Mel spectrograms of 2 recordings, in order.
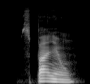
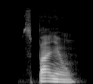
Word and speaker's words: z panią: Z panią. Nią. Nią. Panią. Z panią. Z panią. – Again, did you hear the S sound at the beginning?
